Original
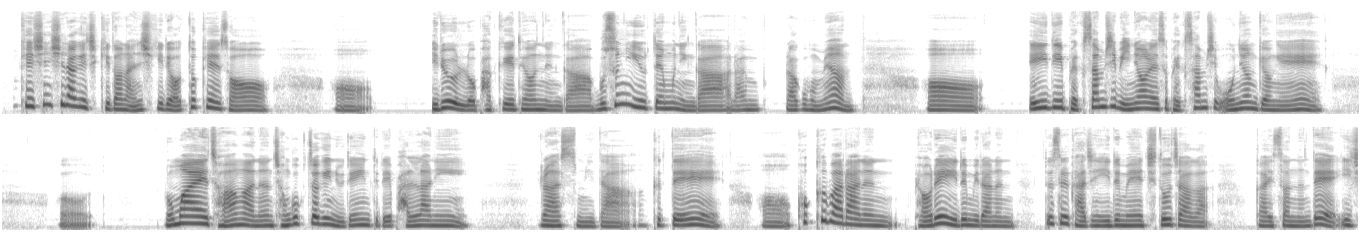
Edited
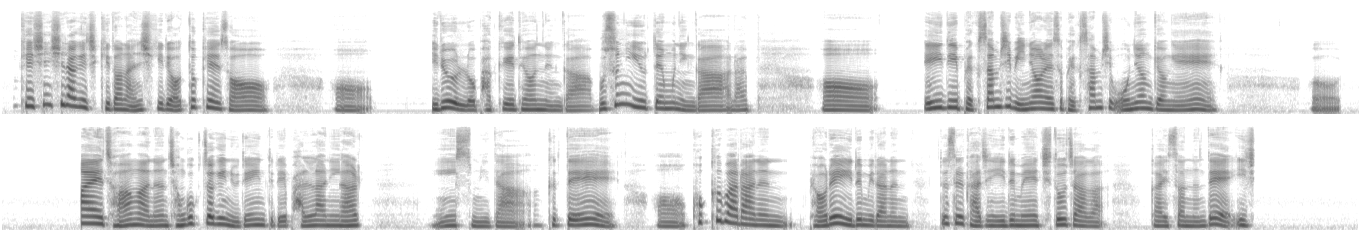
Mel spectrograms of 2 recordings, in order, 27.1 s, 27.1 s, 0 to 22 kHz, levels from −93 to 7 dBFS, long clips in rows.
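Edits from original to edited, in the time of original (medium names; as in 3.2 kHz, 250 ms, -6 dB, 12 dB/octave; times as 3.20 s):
5.59–5.97 s: fade out equal-power
7.44–8.49 s: delete
14.43–15.41 s: room tone
17.99–19.15 s: reverse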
